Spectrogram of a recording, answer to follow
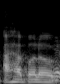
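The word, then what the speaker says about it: Aghabullogue: And Agabalogue, am I pronouncing that right? – Ahabalogue. – That's the one.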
